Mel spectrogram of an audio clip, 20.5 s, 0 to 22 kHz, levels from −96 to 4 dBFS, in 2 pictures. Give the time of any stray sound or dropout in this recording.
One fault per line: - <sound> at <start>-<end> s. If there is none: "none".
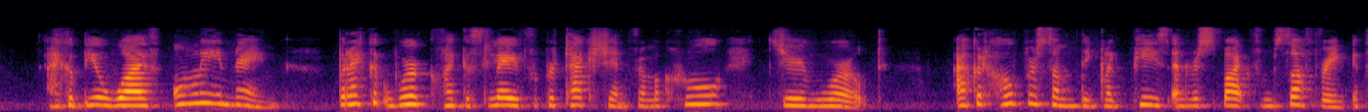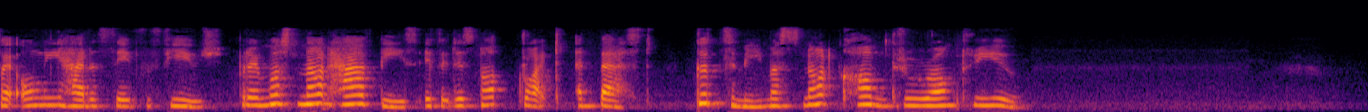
none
